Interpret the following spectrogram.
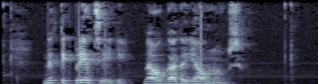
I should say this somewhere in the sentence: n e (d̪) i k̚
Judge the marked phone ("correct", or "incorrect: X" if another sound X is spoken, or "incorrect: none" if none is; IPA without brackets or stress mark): incorrect: t̪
